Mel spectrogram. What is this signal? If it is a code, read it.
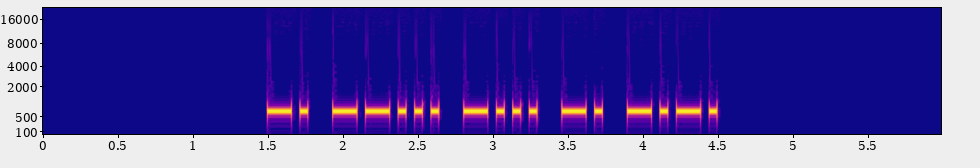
Morse code, heard as a keyed tone, about 26 wpm, 700 Hz. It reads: N7BNC
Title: Speed Racing - USA Call Signs 22wpm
